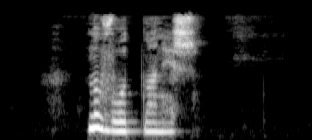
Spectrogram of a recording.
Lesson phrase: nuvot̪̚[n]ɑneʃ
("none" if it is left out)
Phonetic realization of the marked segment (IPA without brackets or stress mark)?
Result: m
